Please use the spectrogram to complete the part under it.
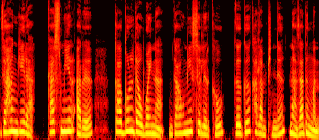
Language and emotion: Bodo, neutral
